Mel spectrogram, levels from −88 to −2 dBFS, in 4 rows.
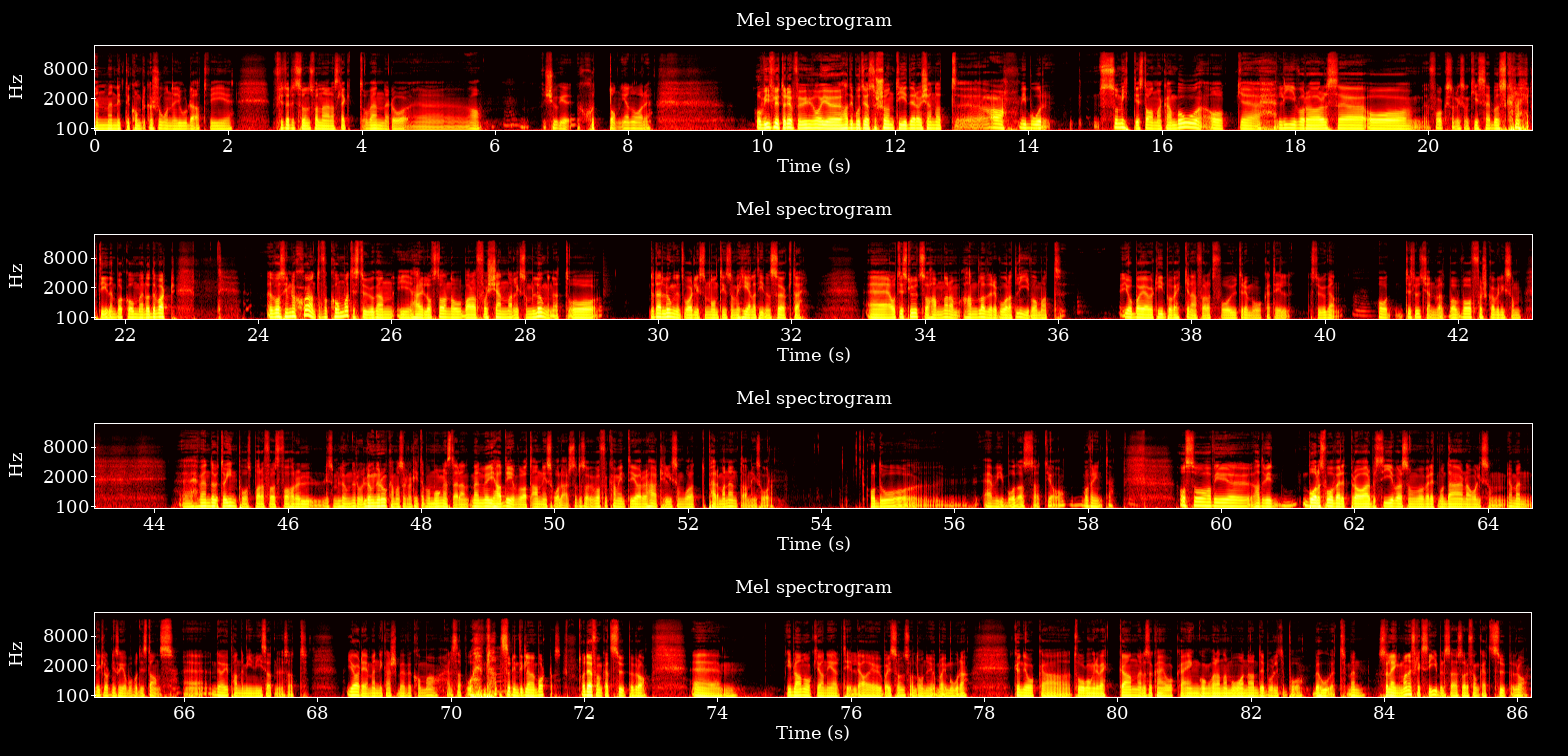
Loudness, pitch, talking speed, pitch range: -24 LUFS, 110 Hz, 210 wpm, 100-120 Hz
